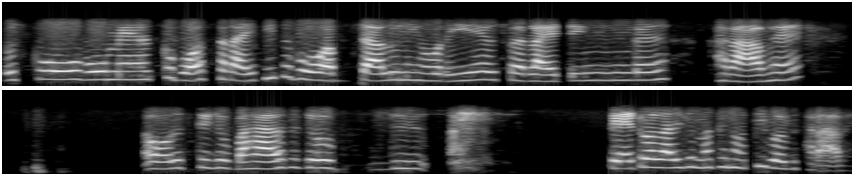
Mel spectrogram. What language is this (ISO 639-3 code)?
hin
